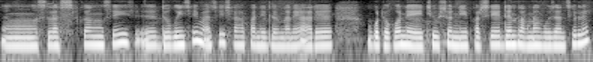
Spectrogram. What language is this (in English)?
Bodo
